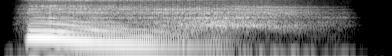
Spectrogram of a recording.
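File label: Vox Think, Korean; voices; heroes; Kain; kingsraid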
